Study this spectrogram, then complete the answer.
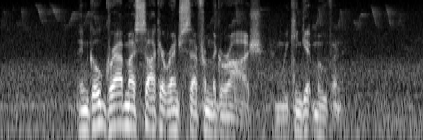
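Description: A man speaks calmly and casually, close by.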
